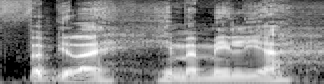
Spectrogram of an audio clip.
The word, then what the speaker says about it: fibula hemimelia: I mean, you, fibula hemimelia, have I said that correctly? – Mm-hmm.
